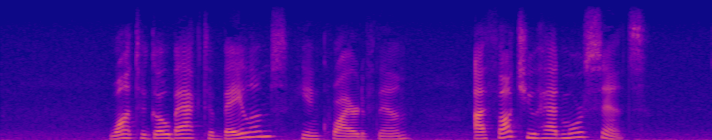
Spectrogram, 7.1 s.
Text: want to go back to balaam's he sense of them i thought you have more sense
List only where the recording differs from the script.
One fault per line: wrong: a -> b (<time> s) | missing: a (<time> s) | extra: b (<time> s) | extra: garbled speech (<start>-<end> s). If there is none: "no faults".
wrong: sense -> inquired (3.1 s)
wrong: have -> had (5.4 s)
